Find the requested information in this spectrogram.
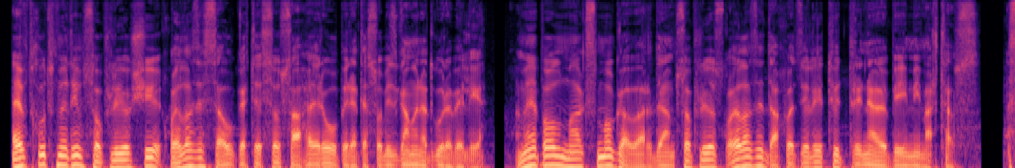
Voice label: Georgian male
